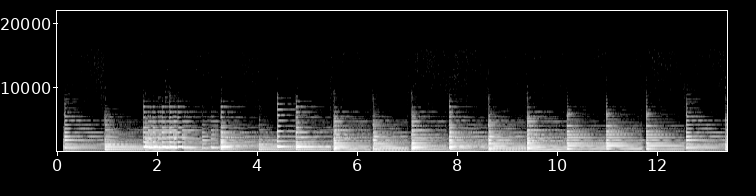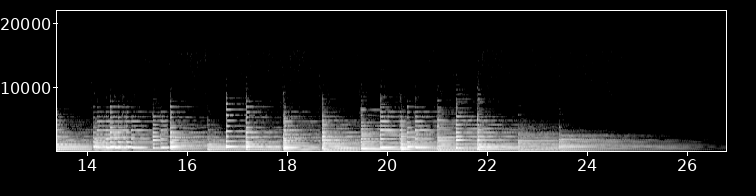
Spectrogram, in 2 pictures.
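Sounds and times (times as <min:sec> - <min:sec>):
solo piano piece: 0:00.0 - 0:26.7.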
